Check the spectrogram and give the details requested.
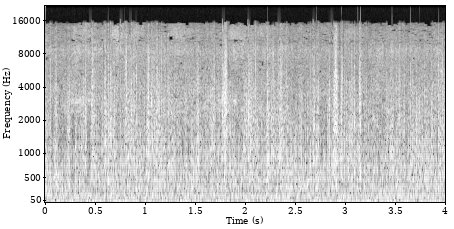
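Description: Wind buffeting the microphone at the open door of a moving local train, over the train's steady running noise, with scattered sharp clicks and rattles.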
